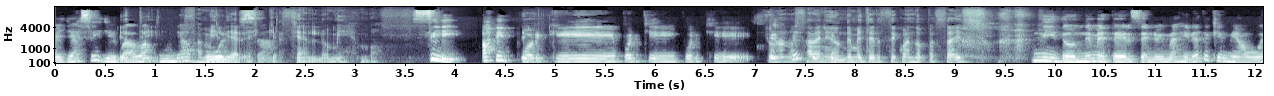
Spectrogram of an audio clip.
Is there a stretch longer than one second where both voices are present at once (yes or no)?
yes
